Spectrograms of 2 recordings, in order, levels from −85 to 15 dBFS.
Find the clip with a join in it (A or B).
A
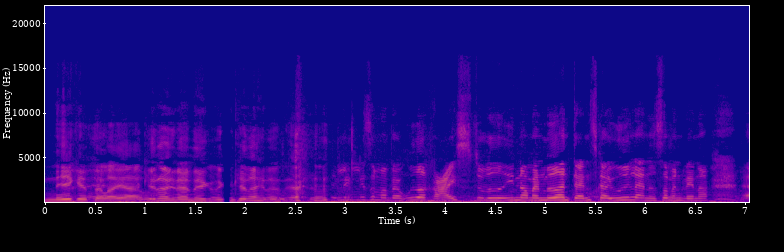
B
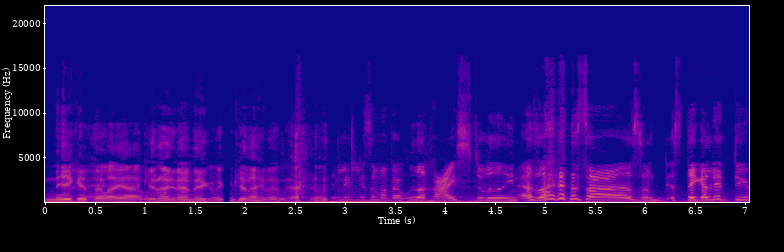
B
